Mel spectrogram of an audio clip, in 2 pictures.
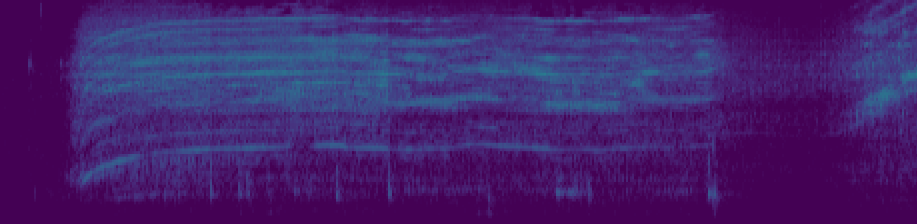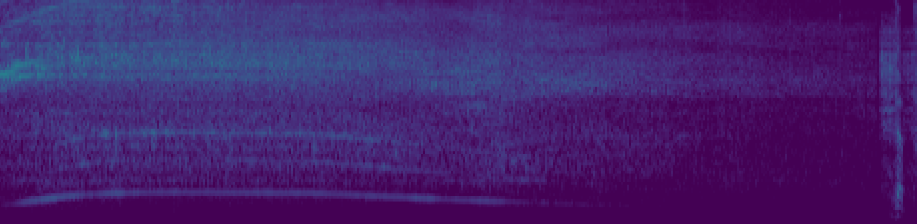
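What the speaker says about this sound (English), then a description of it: "The pad washer, once again, rinseless wash, doing the work for us." A pad washer spins a rotary polisher pad in rinseless wash, a loud steady whirring drone that winds down, pauses briefly, then spins up again with a rising and falling pitch, no talk.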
